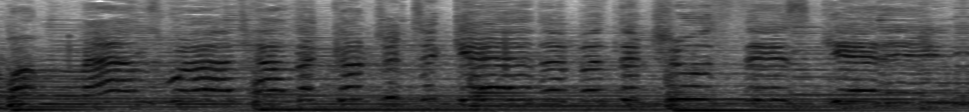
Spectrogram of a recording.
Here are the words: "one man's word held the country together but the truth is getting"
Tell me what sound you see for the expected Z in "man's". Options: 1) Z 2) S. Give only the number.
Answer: 1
